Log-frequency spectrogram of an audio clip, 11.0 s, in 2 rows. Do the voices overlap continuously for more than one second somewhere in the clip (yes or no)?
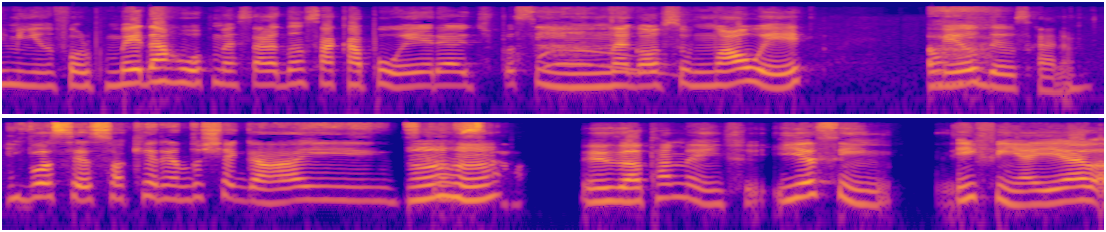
no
